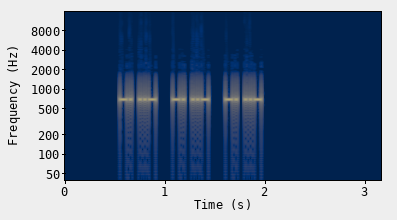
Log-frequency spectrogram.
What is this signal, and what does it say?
Morse code, heard as a keyed tone, about 50 wpm, 700 Hz. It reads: NU NU NU
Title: Canadian Provinces and Territories - Repeated 3x - 50wpm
